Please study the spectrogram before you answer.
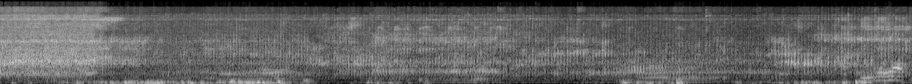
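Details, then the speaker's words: DeWalt XRP cordless Sawzall on a used, not fully charged battery: strong rasping strokes fade to a softer weaker rattle during the cut as the battery sags, losing power. "Hear the sound? It's getting weak."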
